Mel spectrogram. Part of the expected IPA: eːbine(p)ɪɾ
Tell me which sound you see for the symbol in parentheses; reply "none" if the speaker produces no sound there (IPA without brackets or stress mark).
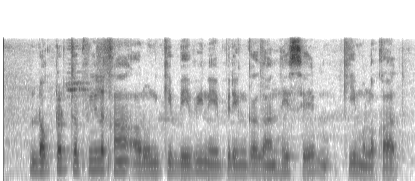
p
